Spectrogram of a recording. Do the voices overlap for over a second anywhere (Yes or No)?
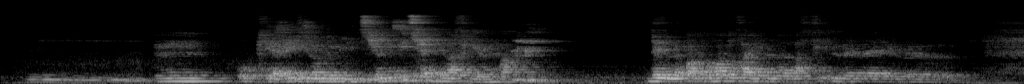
Yes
